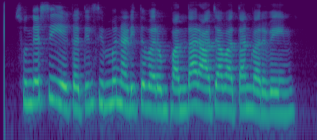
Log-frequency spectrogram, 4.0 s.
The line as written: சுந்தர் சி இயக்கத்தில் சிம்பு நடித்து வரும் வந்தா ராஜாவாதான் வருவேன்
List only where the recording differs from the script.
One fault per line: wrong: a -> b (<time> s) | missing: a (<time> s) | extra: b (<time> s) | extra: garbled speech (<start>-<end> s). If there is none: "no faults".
no faults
